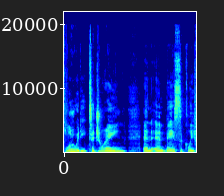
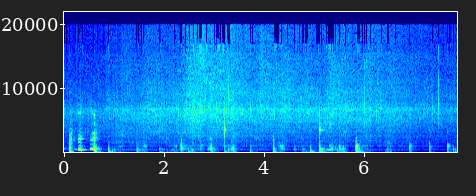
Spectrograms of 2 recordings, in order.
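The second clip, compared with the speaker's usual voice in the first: high airy giggle; a silent wheezing laugh; breathless giggle; 4 dB quieter than usual. Real, not acted. Cook cracking up at her own joke, breathless giggle.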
